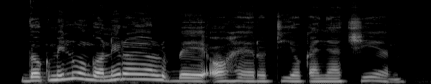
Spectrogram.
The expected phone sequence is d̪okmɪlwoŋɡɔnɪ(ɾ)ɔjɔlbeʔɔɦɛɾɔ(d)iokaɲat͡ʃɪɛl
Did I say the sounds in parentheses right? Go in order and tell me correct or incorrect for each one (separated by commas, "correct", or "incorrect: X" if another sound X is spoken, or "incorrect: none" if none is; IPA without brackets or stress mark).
correct, incorrect: t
